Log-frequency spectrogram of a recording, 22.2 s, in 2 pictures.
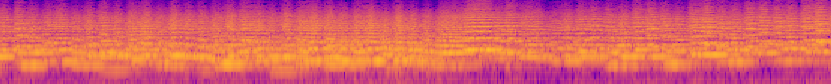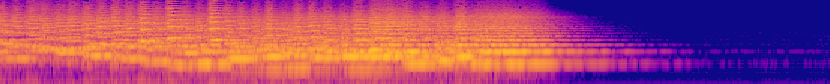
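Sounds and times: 
violin and viola duet: 0:00.0 - 0:18.7.

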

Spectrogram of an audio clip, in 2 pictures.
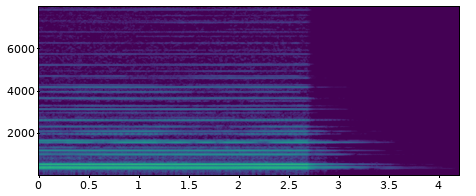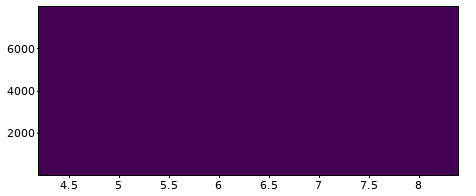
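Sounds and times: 
clarinet trio playing: 0:00.0 - 0:03.0.

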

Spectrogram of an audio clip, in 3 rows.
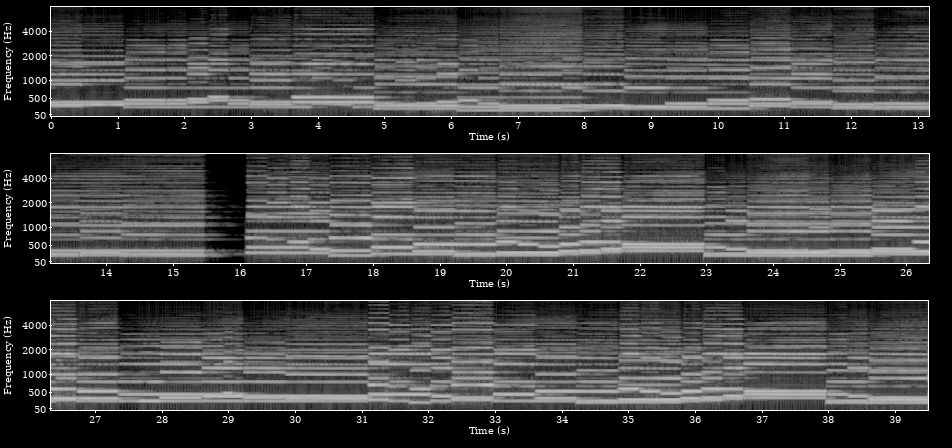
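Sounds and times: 
clarinet trio playing: 0:00.0 - 0:39.4.

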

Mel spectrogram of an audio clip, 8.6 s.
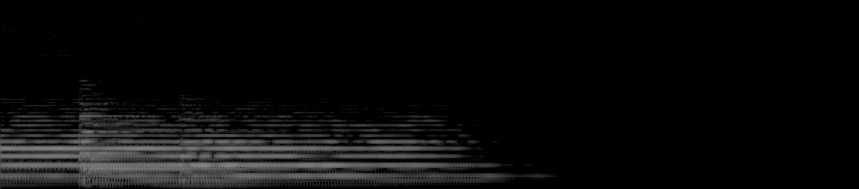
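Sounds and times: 
trombone: 0:00.0 - 0:04.9.

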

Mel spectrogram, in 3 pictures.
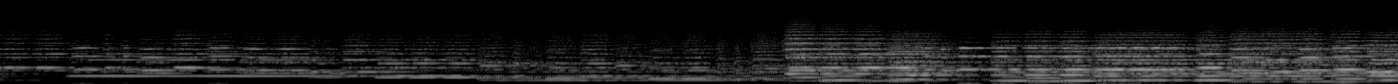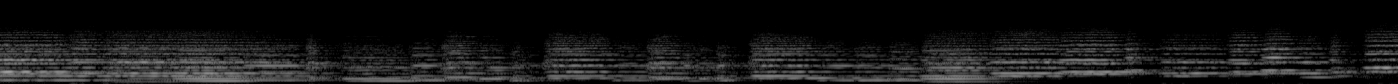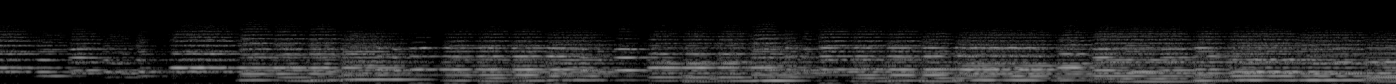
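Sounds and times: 
hornpipe tune for flexible instrumentation: 0:00.0 - 0:41.9.

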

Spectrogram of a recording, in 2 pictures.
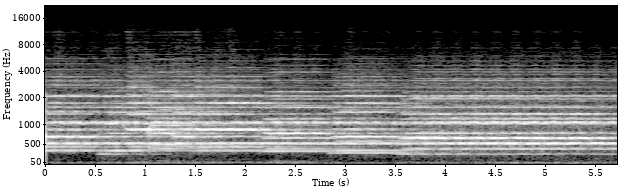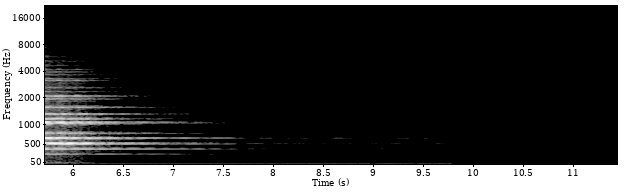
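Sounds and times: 
jazz flute quartet: 0:00.0 - 0:06.3.

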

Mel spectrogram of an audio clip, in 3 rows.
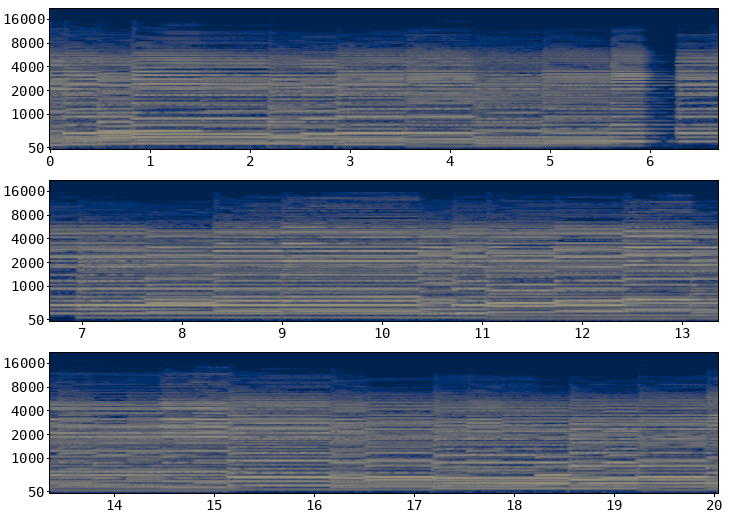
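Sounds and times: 
saxophone quintet playing: 0:00.0 - 0:20.0.

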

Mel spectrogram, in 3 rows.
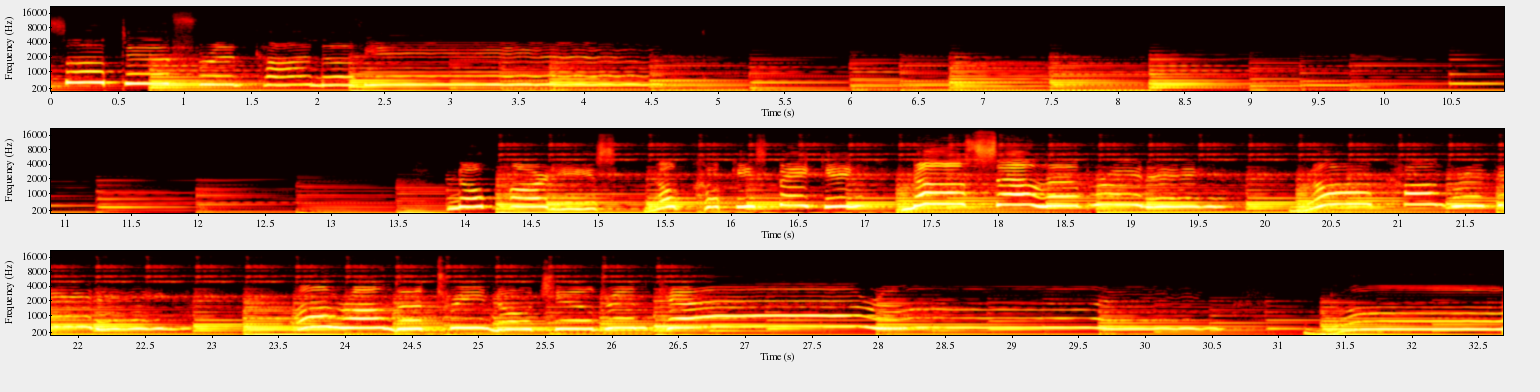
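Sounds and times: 
solo voice singing: 0:00.0 - 0:04.8, 0:13.9 - 0:32.6
piano chords: 0:00.0 - 0:32.6
sleigh bells: 0:14.2 - 0:28.6.

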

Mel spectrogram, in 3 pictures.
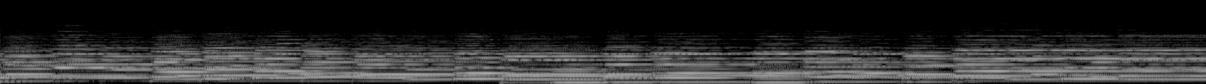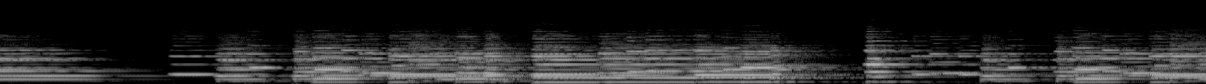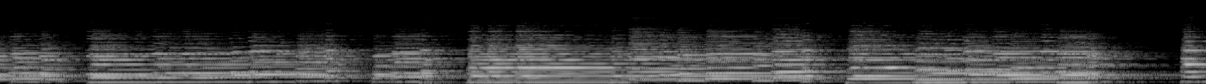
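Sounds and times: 
clarinet playing a Christmas carol: 0:00.0 - 0:36.1.

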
